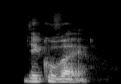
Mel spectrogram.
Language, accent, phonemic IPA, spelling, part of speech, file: French, Canada, /de.ku.vɛʁ/, découvert, verb / adjective / noun, LL-Q150 (fra)-découvert.wav
- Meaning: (verb) past participle of découvrir; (adjective) 1. discovered 2. uncovered, unprotected, exposed; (noun) overdraft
